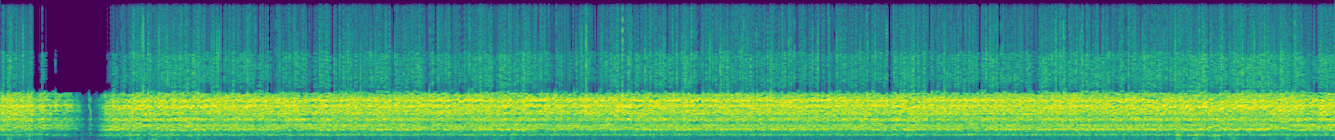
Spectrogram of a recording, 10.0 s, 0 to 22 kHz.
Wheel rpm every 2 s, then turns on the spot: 150, 230, 230, 230, 230.
none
